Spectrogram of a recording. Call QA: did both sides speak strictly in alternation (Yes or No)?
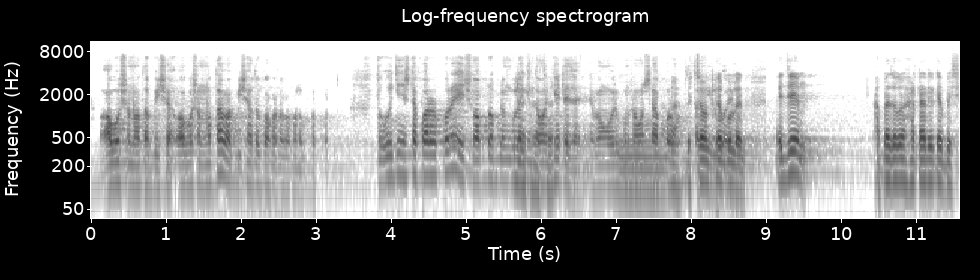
No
